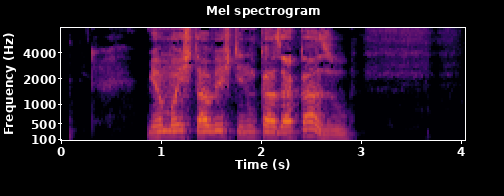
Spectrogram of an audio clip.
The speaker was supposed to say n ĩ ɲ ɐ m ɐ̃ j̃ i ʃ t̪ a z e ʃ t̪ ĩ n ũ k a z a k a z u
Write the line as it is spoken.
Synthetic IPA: m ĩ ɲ ɐ m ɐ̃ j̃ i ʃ t̪ a v e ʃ t̪ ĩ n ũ k a z a k a z u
